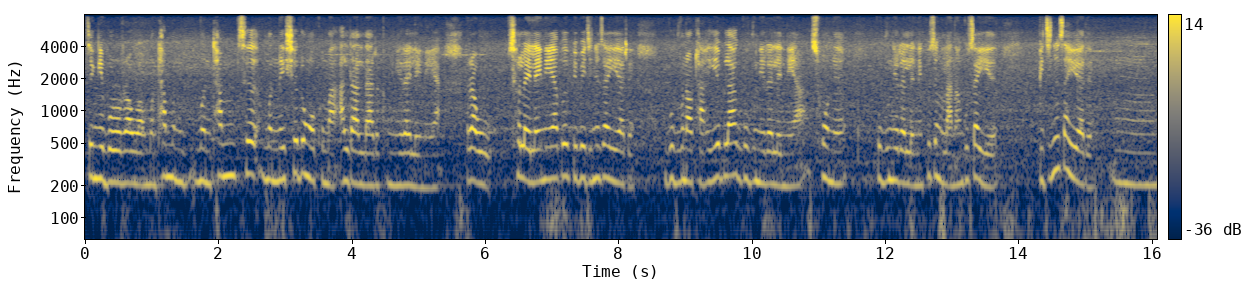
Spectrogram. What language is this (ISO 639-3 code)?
brx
